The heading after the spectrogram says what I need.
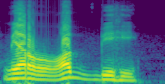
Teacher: Ra itu punya sifat namanya sifat takrir, tapi takrirnya hanya satu saja, tidak boleh berulang.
